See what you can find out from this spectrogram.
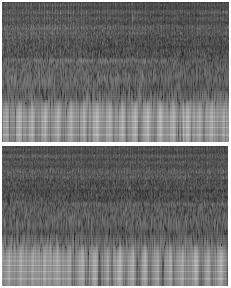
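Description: Steady idle with a soft, fairly regular low knock, about two and a half per second, riding over the engine's hum; some kind of knock. Cause suspected, not confirmed.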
